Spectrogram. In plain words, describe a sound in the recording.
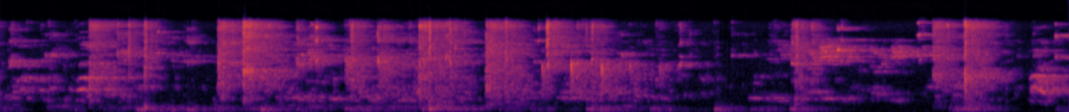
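Badminton rackets hit a shuttlecock back and forth in an indoor hall.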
